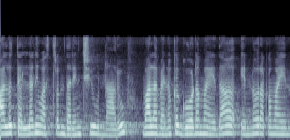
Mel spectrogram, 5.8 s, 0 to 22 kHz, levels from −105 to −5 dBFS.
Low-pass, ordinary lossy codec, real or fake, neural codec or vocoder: 7.2 kHz; none; real; none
